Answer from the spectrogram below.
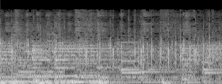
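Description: Loud, steady audience applause on a contest stage in Lleida, welcoming a 52-year-old contestant from la Portella, fills about two seconds, blended with a bright musical cue playing underneath; no voices are heard.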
